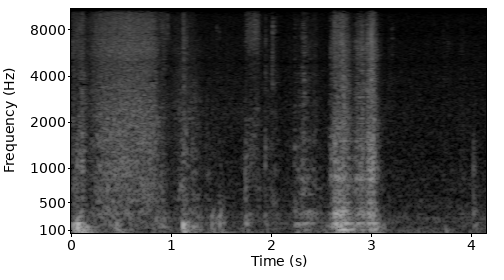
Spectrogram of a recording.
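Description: A knife blade slicing through packing tape on a cardboard shipping box: a long scraping hiss in the first second, then shorter scrapes and bumps on the cardboard, with another stronger scrape near the end.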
